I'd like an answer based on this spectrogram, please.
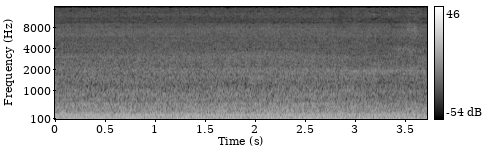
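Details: One-owner, all-original 1991 Suburban 1500 with 50,504 original miles, starting on a new battery: steady, even low rumble, no knocks, misses or ticks; good oil pressure, normal smooth idle.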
